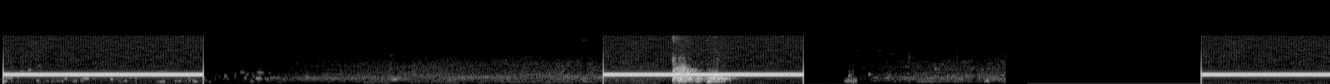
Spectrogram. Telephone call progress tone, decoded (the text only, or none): ringback tone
